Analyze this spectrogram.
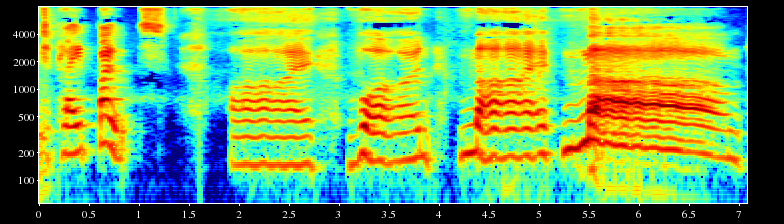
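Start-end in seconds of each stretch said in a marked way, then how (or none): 1.9-7.0 very drawn-out loud wail; hooting wail. A narrator's reading. Princess playing boats with the Admiral, hooting. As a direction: hoot it out, stretching Mum. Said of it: "hooted the little princess".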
